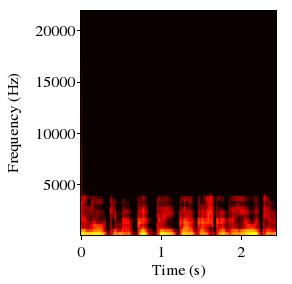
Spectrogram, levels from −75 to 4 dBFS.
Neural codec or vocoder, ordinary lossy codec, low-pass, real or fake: codec, 16 kHz in and 24 kHz out, 2.2 kbps, FireRedTTS-2 codec; AAC, 16 kbps; 7.2 kHz; fake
